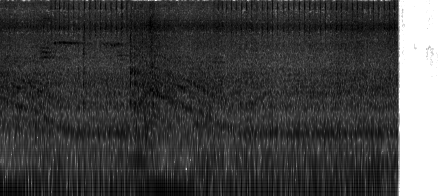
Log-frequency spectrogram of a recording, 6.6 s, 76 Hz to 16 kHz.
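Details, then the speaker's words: TVS Jupiter 110cc BS6 scooter: lumpy running with uneven beats near three per second, then it abruptly dies, cutting out while moving and when hot; wiring, earth and battery checked fine, and the fault was the spark plug. "இந்த மாதிரி ரன்னிங்ல போகும்போது நிறைய இந்த கட்ட app ஆகுது. போயிட்டே move பண்ணும்போது இப்போ இந்த மாதிரி ஆப் ஆயிடுச்சு. இது என்ன கம்ப்ளைன்ட்ு ஒன்னொன்னா செக் பண்ணிட்டே இருந்தா கடைசில பார்த்தா நம்ம வந்த ஸ்பார்க் பிளேக் தான்."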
